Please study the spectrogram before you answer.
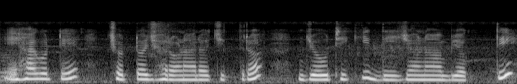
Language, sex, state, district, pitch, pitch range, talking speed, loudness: Odia, female, Odisha, Sambalpur, 230 Hz, 215-255 Hz, 115 wpm, -15 LUFS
